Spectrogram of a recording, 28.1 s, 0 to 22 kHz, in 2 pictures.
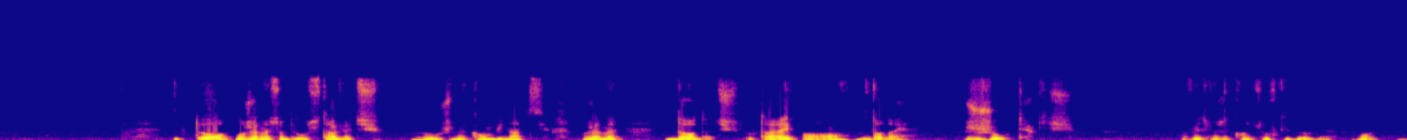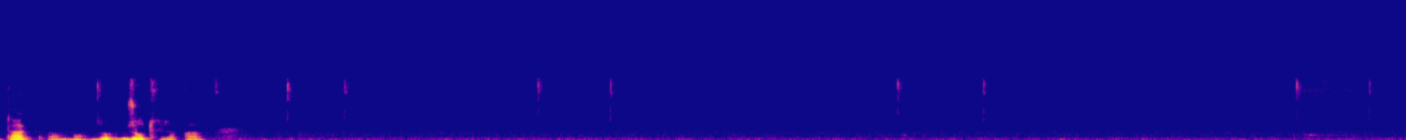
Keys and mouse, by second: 8.5 click, 12.1-14.9 drag, 16.1 click, 17.4-19.4 drag, 20.1-22.9 drag, 23.9-26.9 drag, 27.6 click.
